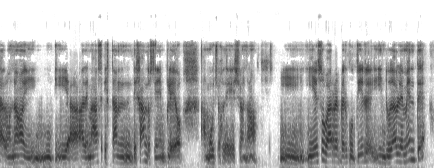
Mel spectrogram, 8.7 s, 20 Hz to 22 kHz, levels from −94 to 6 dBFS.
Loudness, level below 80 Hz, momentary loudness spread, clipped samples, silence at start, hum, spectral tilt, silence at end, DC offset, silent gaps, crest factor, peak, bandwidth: -15 LUFS; -56 dBFS; 5 LU; under 0.1%; 0 s; none; -1 dB/octave; 0 s; under 0.1%; none; 16 dB; -2 dBFS; 8.6 kHz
